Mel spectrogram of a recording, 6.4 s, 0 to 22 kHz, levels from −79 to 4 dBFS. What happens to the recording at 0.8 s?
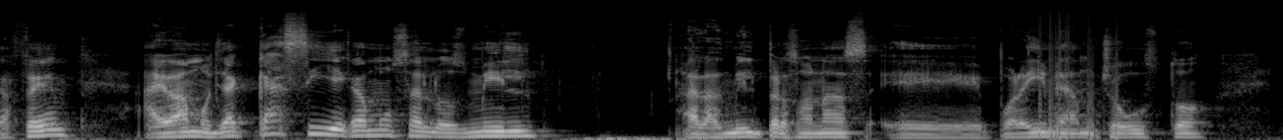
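Nothing goes wrong at 0.8 s; the speech there plays through intact, with no dropout, click, distortion or other fault.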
